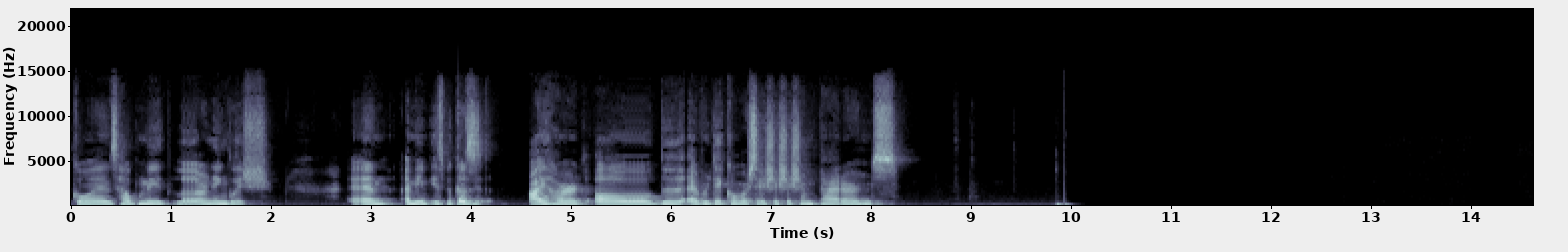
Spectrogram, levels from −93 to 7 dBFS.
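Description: Repeated frames stutter at 1.13 s after "helped me", 2.84 s before "I mean it's because", 5.57 s, and 7.03 s after "the everyday": a short block of coded audio plays again two to four times. The clip grows longer rather than losing any sound, which sets this apart from a dropout.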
